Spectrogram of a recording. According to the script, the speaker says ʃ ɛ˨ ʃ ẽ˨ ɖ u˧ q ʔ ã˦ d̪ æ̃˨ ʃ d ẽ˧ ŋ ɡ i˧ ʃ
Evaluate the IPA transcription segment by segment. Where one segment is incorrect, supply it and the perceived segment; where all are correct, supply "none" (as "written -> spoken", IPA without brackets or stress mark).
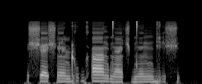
q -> ɡ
